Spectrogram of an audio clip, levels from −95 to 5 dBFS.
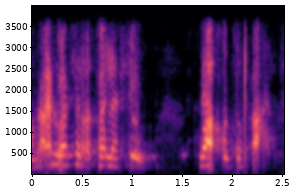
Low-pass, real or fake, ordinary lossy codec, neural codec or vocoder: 3.6 kHz; fake; none; codec, 24 kHz, 1.5 kbps, HILCodec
